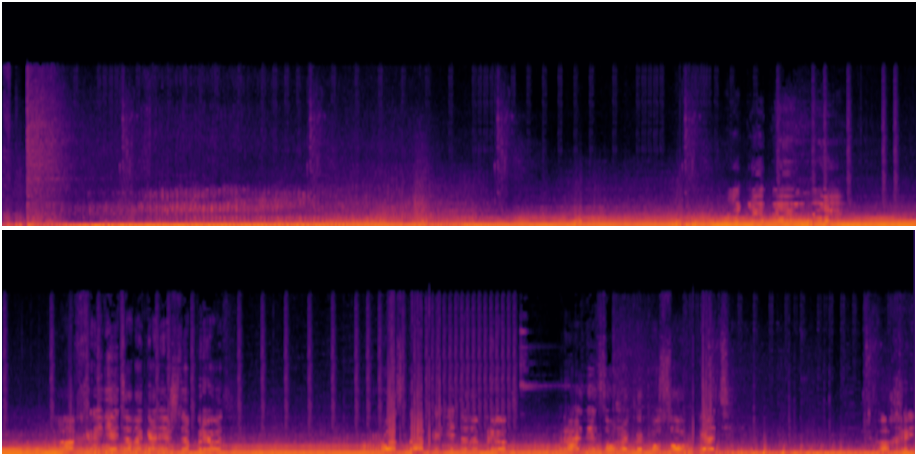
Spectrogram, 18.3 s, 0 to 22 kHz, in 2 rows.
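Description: Twin-turbocharged V8 at full throttle from a standing start, heard inside the cabin. The engine note climbs in pitch through each gear and drops at each of several quick upshifts, then holds steadier near the end.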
